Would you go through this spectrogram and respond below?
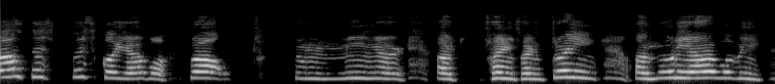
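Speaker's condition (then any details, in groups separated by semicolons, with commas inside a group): Cerebral palsy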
